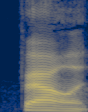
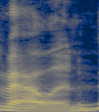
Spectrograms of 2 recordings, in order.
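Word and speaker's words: Valyn: It's V-A-L-Y-N. – Valen. Yeah, Valen. – Valen. – Yeah. Valen. – Valen? What did you think it was, Bridget? – I thought it was Valen.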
